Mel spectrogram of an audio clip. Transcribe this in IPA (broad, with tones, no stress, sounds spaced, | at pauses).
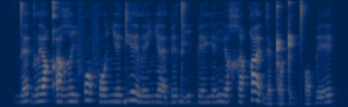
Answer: d ɛ˩˧˩ ɡ l ɛ˧ qʼ ɪ˧˩ ʁ i˧˩ f ɔ˥˨ f ɔ˧ ʎ e˧ ɡ j e˥˨ l e˧ ʎ ɛ˧˩ ɗ ɪ˧˥ d i˩˧˩ ɓ e˧ j e˧˥ ŋ ɪ˧˥ χ i˧ q ɛ˥˨ ɡ ɛ˩ ʈ ɔ˩ ʈ ɪ˧ ɡ t̪ʰ ɔ˩ ɓ e˧˥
